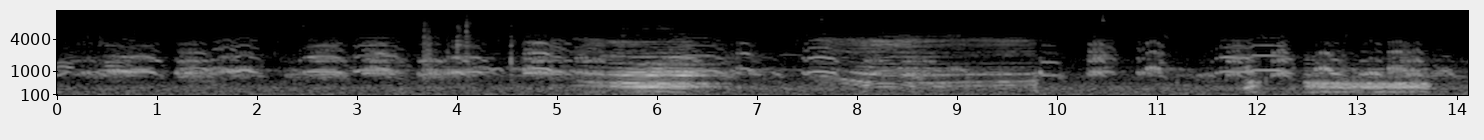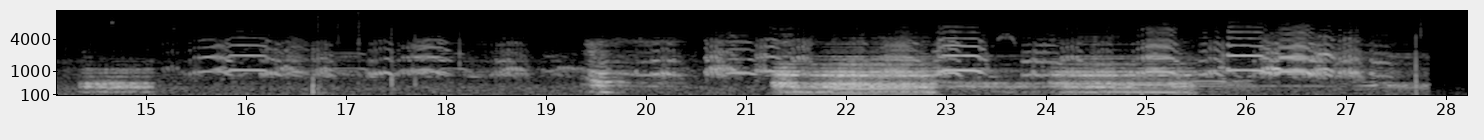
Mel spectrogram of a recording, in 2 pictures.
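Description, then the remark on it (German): Cranes trumpet in loud, repeated bursts while deep, drawn-out roars of red deer stags rise between them, the two calls overlapping and competing throughout, with no one speaking. Recorded on a phone in a hunting district in the evening, at about 23 °C. “Frei nach dem Kinderlied Der Kuckuck und der Esel boten sich hier die Kraniche und die Rothirsche einen wahrhaften Wettstreit, wer wohl am lautesten sänge.”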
